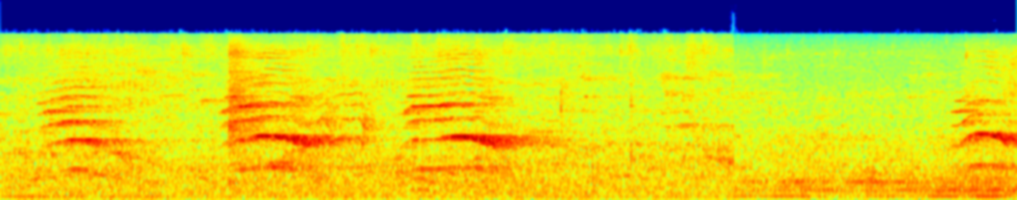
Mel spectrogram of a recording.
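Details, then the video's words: Loud, repeated peafowl cries, each a wavering, mewing wail of about a second, three in quick succession and another at the end. A faint low hum enters in the second half. "SOM DO PAVÃO, PAVÃO CANTANDO"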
